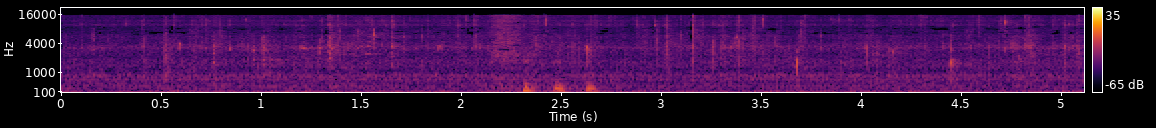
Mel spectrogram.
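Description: Apple fritter batter deep-frying in hot oil in a stainless steel pan, a steady crackling sizzle, with a metal spoon moving the fritters about in the oil. A short low sound comes about halfway through.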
